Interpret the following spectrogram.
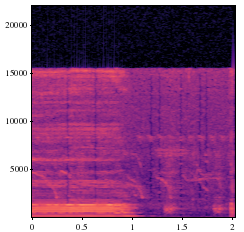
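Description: A man singing unaccompanied, holding one steady note for about a second, then breaking off into a short quiet pause.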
